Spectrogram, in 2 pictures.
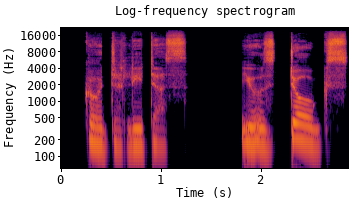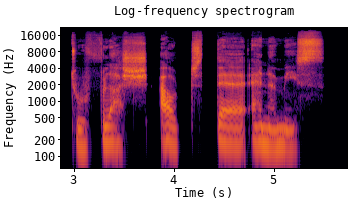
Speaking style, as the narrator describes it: rumbled his invisible advisor

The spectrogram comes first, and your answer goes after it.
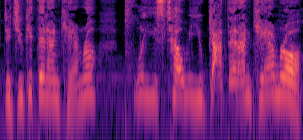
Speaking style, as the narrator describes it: Dennis exclaimed

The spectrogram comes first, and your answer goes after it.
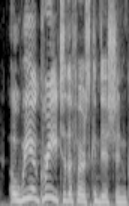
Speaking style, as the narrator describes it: cried the people with one voice

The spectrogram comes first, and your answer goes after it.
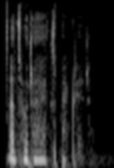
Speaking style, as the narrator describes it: said quietly

